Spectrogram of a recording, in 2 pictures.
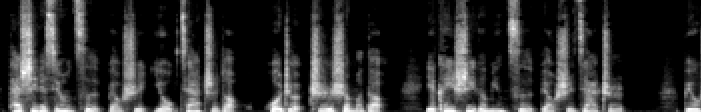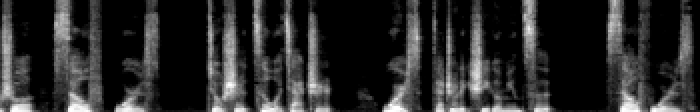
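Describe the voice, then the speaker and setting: A woman giving a scripted vocabulary lesson, spelling out words letter by letter and reading example sentences slowly and carefully. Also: mid-range voice, breathy edge. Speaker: English teacher.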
